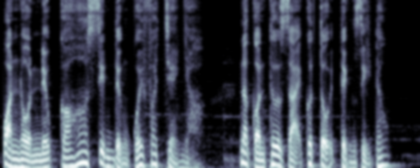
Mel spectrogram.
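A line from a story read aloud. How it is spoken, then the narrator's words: Old woman muttering. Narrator (Vietnamese): Bà cụ miệng của bà lẩm bẩm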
